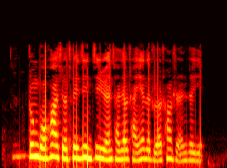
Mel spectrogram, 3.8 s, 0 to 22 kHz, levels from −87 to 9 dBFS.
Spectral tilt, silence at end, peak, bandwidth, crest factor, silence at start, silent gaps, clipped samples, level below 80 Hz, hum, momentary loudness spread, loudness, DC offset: -7 dB/octave; 0.4 s; -2 dBFS; 7.6 kHz; 14 dB; 0.2 s; none; under 0.1%; -42 dBFS; none; 13 LU; -14 LUFS; under 0.1%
